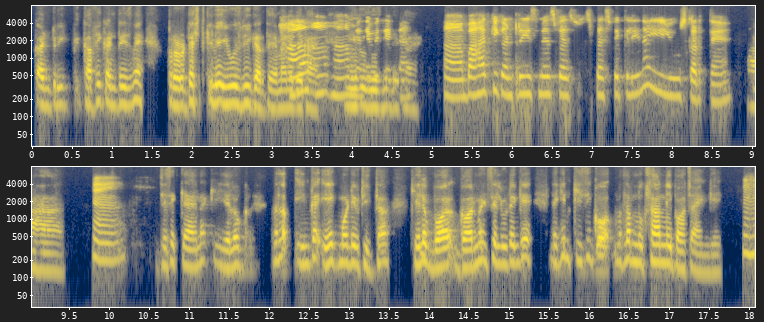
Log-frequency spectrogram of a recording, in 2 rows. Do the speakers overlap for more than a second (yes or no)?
yes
